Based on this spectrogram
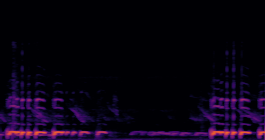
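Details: Local Java zebra dove cooing as a trapping lure: a rapid run of loud stacked notes fading into a softer rolling trill, then another loud burst of notes.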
